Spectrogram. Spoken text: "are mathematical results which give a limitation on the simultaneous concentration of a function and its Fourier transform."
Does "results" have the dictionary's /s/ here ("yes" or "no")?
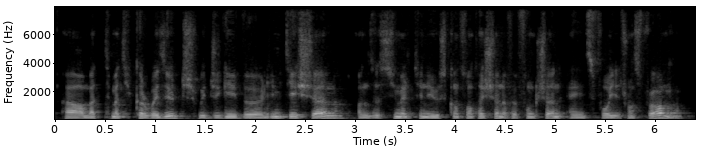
no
